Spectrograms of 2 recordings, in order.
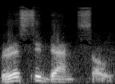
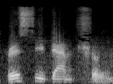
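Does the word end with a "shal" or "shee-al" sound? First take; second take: shal; shal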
